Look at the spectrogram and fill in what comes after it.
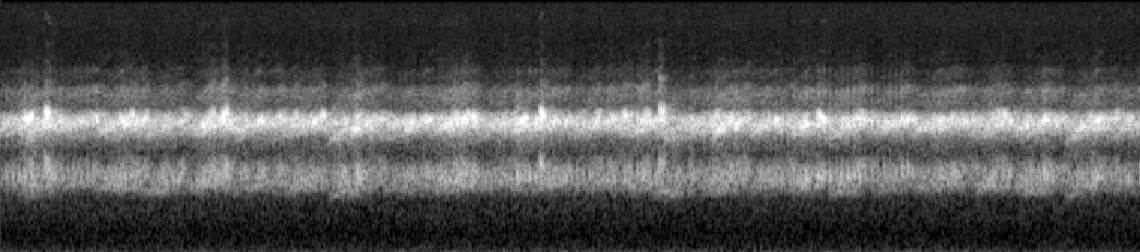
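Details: Frogs massed in a spring wetland, live recording: a steady high trilling chorus with a few sharper, louder croaks popping out every second or so above the dense background.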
